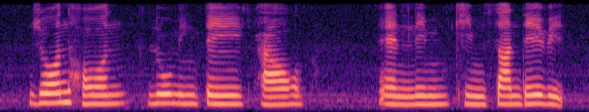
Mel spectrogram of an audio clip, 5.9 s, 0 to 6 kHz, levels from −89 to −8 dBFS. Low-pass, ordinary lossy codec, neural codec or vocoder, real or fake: 5.4 kHz; none; none; real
